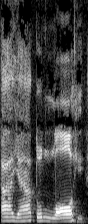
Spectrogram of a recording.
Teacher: یہاں پہ اللہ کے نام سے پہلے تا کے پر پیش ہے تو یہ لام موٹا پڑا جائے گا، اللہ کا لام.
